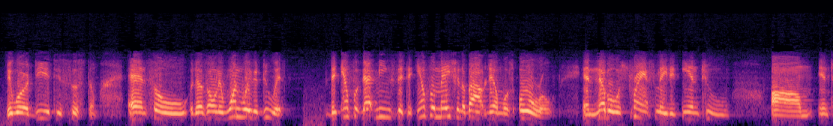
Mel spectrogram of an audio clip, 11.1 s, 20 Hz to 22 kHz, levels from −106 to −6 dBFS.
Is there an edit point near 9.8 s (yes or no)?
no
